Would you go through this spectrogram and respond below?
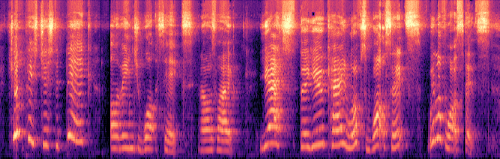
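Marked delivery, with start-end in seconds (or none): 0.2-3.2 put-on, sing-song, babyish voice. Quoting a funny online comment: baby voice. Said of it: "I'm going to do the baby voice".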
